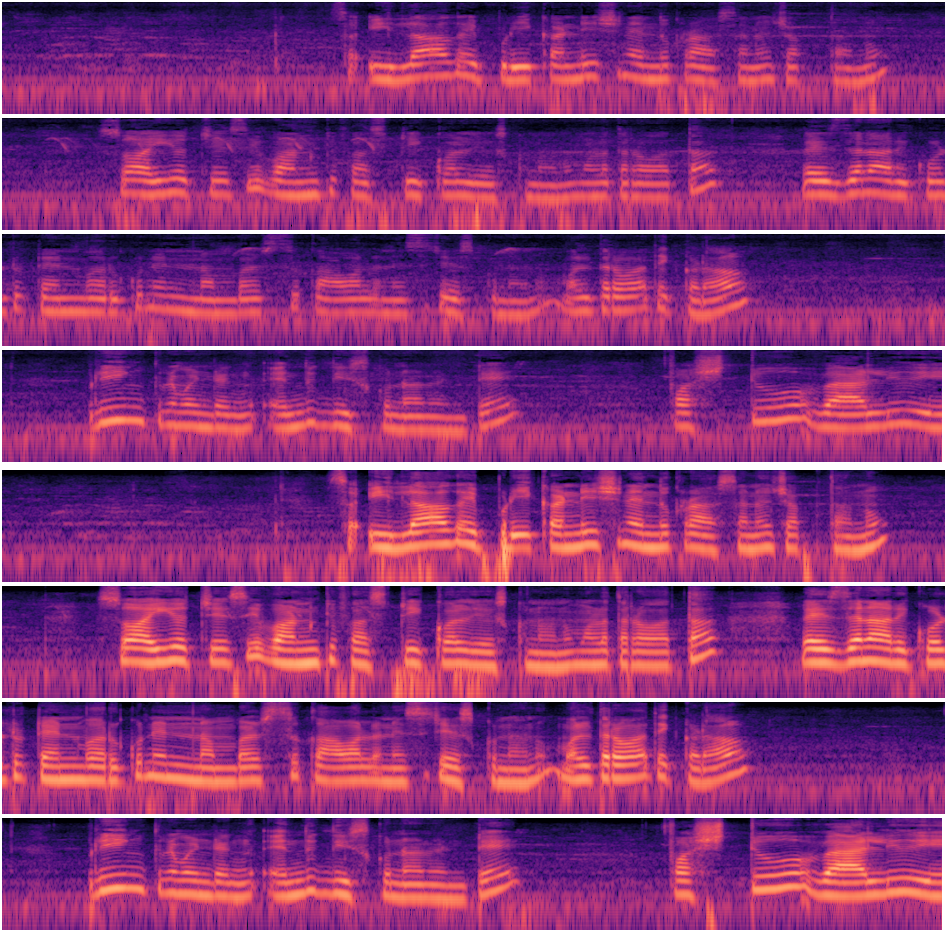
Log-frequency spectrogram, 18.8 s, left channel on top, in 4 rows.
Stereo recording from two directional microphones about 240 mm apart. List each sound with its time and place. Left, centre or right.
1.6 s a woman's voice: right
14.5 s a woman's voice: centre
